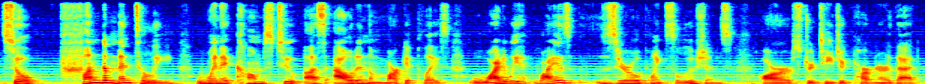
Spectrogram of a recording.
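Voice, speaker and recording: A man's voice: mid-range voice, slow pace. A man hosting a livestream, reading news headlines aloud and riffing on them in a rambling, casual way. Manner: rambling, reads headlines then riffs. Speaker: livestream host. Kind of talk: casual crypto news chat. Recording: echoey room with music behind.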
